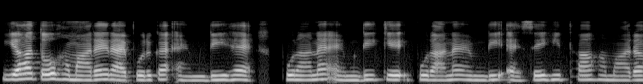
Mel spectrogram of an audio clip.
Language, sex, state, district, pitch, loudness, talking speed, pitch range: Hindi, female, Chhattisgarh, Raipur, 210 Hz, -17 LUFS, 150 wpm, 205-220 Hz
